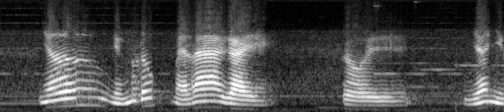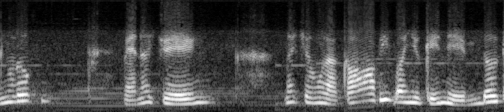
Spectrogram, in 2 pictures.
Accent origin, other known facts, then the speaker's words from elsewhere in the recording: Sóc Trăng, Vietnam; now in Tây Ninh, Vietnam; Quê em ở tỉnh Sóc Trăng.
